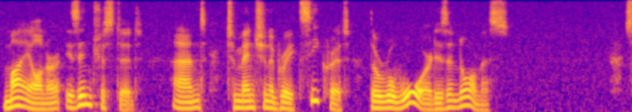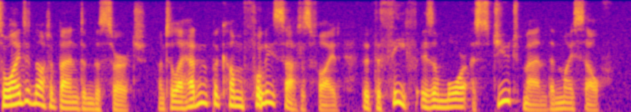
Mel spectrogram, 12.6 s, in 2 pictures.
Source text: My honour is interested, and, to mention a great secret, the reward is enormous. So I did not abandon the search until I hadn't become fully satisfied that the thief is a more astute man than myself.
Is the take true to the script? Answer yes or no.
yes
